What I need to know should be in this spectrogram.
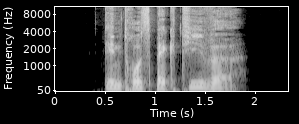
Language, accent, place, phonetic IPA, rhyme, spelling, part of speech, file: German, Germany, Berlin, [ɪntʁospɛkˈtiːvə], -iːvə, introspektive, adjective, De-introspektive.ogg
- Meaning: inflection of introspektiv: 1. strong/mixed nominative/accusative feminine singular 2. strong nominative/accusative plural 3. weak nominative all-gender singular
